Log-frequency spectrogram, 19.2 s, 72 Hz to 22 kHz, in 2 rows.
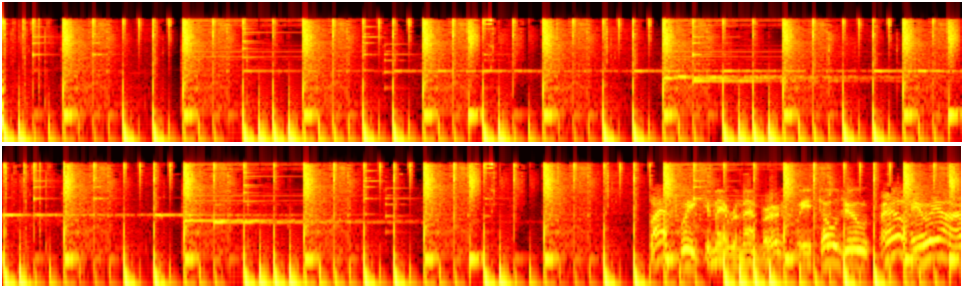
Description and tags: Here We Are 100bpm
Minimal Techno beat with voice sample tagged on end. 8 bars. Loop and enjoy!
